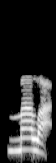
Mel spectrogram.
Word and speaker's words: Mlott: my name is mullet like a lot but with an M mulatto there's no a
